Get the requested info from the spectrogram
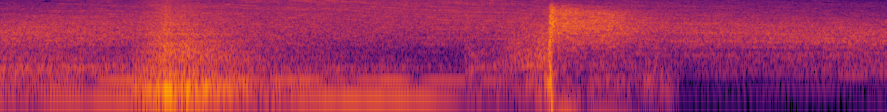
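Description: Logo-reveal sound effects: a whoosh with a deep low hit about a second in, then a sharp whip-like swish near the end, after which the sound drops to a quieter ambient background.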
